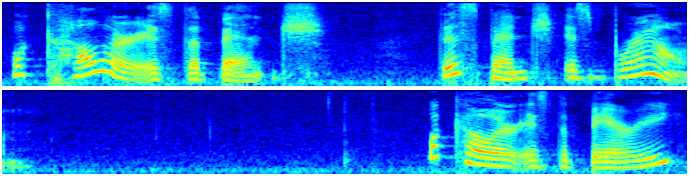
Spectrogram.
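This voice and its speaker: A woman's voice: mid-range voice, big pitch swings, slow, husky. A woman giving a question-and-answer lesson for young learners, as if reading to a toddler, asking simple questions and answering them plainly. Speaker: children's English teacher. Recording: slightly dull, dry close sound.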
